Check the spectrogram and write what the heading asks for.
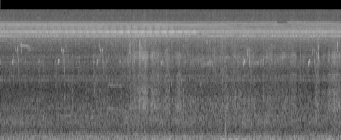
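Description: Outdoor ambience: a steady low rumble of wind on the microphone under a continuous high-pitched insect drone, with scattered light ticks and rustles of grass.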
